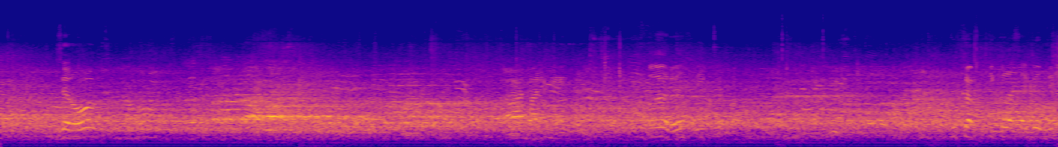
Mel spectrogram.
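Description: Punches thud against gloves and bodies.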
